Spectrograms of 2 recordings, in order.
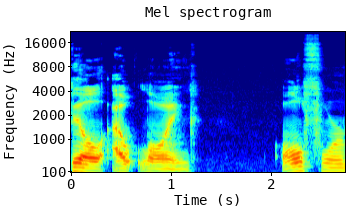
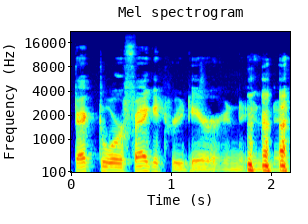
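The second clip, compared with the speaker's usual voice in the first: a light mock upper Midwest accent, fast at the end. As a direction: play a scandalized upper Midwest local, lightly. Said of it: "like an upper Midwest accent".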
